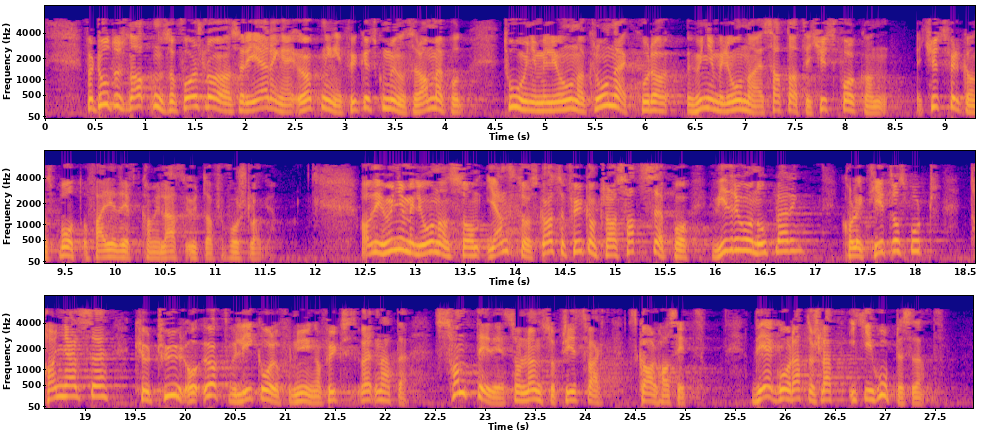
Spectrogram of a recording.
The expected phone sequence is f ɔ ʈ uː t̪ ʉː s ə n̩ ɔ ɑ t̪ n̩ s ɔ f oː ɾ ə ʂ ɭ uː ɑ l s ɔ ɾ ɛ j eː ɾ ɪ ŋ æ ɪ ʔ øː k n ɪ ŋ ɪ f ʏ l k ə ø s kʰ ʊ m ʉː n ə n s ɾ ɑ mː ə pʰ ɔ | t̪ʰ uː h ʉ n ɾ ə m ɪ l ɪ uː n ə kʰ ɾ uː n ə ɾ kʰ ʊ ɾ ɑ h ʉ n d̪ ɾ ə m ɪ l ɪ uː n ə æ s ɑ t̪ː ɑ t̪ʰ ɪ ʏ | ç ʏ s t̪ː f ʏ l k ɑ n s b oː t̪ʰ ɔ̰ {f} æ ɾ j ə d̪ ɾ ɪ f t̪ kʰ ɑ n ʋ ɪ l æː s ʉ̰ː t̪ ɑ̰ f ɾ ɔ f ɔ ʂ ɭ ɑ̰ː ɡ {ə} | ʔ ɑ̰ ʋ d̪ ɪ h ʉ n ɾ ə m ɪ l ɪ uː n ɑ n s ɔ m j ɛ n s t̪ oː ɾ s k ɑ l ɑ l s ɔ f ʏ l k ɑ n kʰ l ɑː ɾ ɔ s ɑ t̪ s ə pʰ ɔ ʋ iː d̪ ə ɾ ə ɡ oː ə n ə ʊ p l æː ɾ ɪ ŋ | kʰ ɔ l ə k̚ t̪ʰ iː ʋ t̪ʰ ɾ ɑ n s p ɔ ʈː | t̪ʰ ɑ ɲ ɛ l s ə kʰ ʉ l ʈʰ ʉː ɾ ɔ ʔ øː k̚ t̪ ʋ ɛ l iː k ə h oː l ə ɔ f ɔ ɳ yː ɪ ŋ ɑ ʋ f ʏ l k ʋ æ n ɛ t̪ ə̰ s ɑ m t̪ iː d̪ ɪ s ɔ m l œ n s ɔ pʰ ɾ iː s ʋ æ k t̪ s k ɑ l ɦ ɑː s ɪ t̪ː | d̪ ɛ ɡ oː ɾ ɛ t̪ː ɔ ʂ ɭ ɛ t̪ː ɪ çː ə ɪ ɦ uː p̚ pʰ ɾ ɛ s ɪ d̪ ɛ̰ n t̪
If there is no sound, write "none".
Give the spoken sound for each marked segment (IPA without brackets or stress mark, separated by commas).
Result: f, ə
